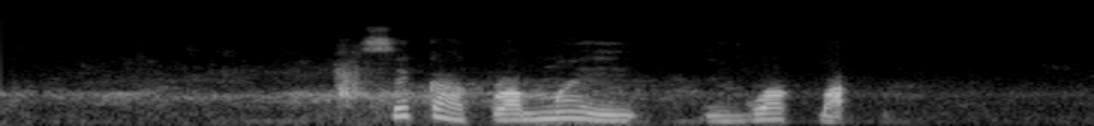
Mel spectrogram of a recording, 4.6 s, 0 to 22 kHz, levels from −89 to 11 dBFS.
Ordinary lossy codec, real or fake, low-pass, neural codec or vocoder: Opus, 24 kbps; real; 7.2 kHz; none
